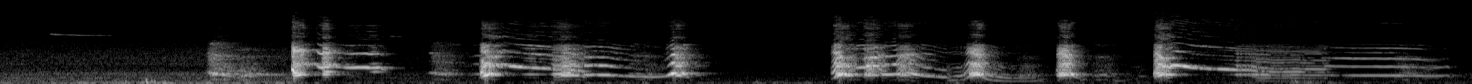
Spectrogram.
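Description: A Basset Hound howls in long, wavering bursts broken by short barks and yelps.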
